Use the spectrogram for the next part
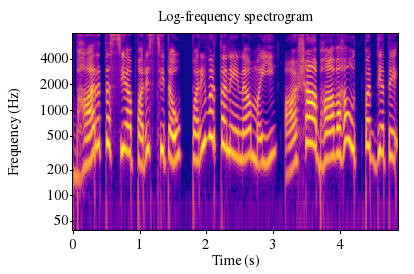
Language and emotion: Sanskrit, happy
